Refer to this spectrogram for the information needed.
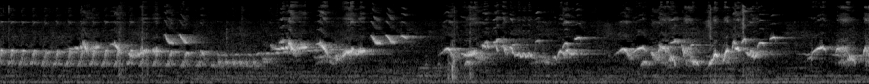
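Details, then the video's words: Song of white-rumped shamas exchanging elaborate mimicked phrases: loud varied whistles, rapid trills and swooping slurs in bursts separated by short pauses. "Murai saling bongkar isian mewah"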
